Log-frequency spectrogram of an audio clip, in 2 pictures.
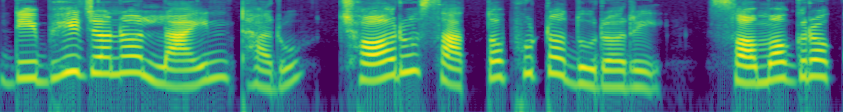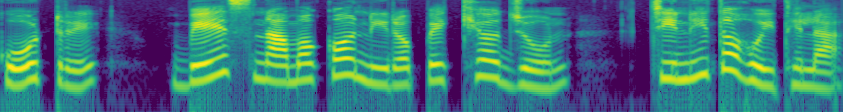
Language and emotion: Odia, neutral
